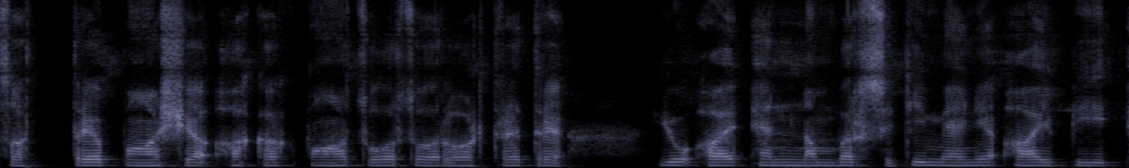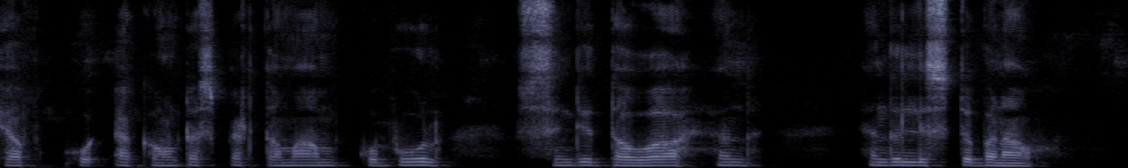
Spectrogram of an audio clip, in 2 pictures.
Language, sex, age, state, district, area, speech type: Kashmiri, male, 30-45, Jammu and Kashmir, Pulwama, rural, read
